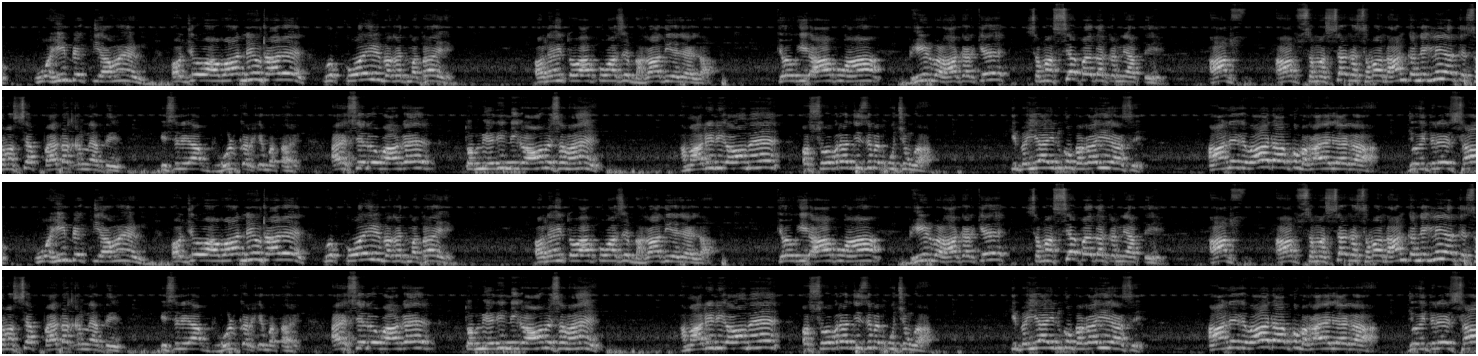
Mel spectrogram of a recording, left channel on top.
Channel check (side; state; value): both; identical; correlation 1.00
